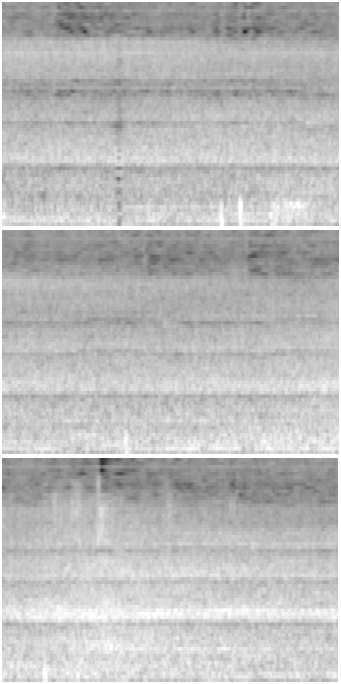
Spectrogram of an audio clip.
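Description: Steady background hiss and outdoor ambience with a faint low hum, a few faint clicks about two seconds in, and a slight rise in level in the second half.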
